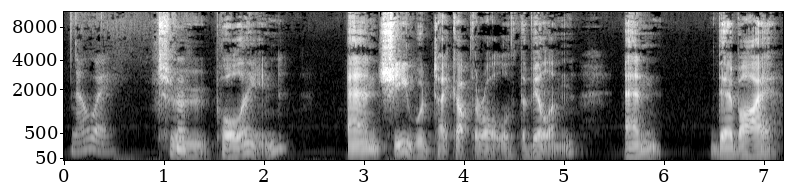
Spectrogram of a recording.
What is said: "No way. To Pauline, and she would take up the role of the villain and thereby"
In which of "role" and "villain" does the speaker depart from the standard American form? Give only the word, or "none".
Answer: none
